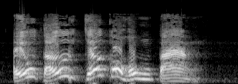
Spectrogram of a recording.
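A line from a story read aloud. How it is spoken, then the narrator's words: Piercing silk-tearing scream. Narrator (Vietnamese): Phụng Hoàng Ma Cơ thét như lụa xé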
